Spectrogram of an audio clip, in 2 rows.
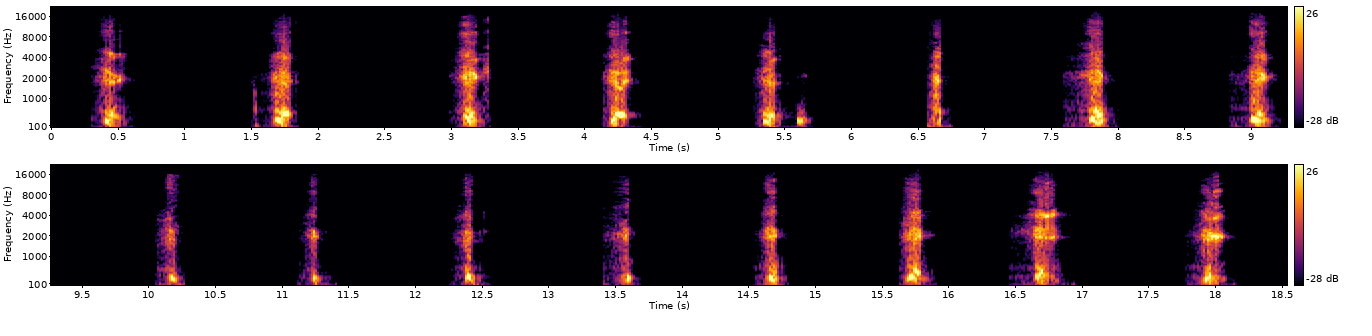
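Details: Audio-only recording of persistent hiccups lasting 10 to 13 hours per day over December 2019, described as violent and very loud; repeated brief sharp gulping clicks, about 52 per minute, fairly steady rhythm.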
